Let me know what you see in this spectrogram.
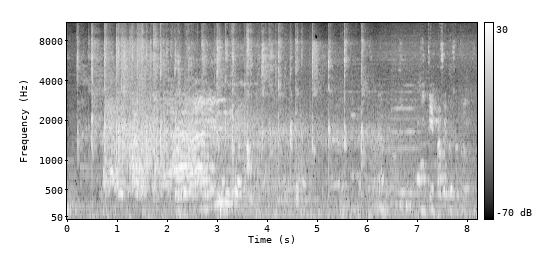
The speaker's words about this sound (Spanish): Pues bueno, despedimos aquí a nuestro gladiador. Muchísimas gracias. Pues bueno, un aplauso por favor.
